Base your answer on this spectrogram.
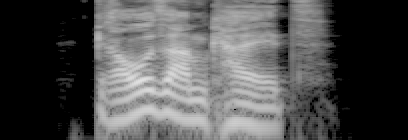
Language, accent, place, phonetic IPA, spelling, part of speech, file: German, Germany, Berlin, [ˈɡʁaʊ̯zaːmkaɪ̯t], Grausamkeit, noun, De-Grausamkeit.ogg
- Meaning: 1. cruelty 2. savageness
